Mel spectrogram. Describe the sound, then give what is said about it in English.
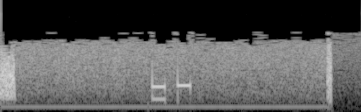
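Two short telephone keypad dialing beeps as someone makes a quick phone call, each a clean dual-tone chirp, sound in quick succession over a steady hum and hiss, framed by clicks at the start and end. “Stand by, because I gotta just make a quick phone call.”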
